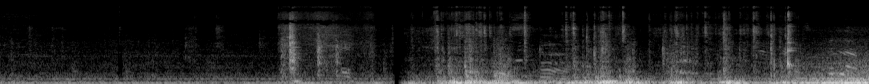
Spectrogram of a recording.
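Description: Steady low rumble of a van's engine idling. About four seconds in, a cut brings a louder rumble with people's voices and a few clicks and knocks.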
